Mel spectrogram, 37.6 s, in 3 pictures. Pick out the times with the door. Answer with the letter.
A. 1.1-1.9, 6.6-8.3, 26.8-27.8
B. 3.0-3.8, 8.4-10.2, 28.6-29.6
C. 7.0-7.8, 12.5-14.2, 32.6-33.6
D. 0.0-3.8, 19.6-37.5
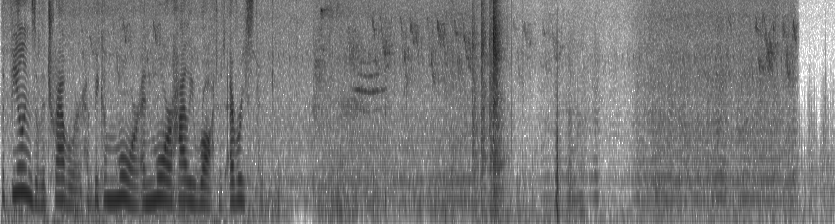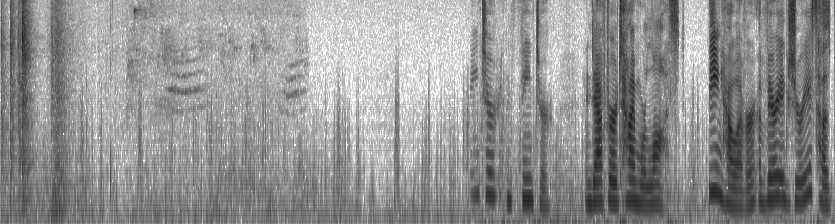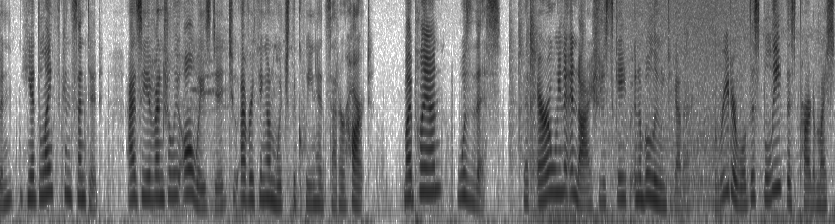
C.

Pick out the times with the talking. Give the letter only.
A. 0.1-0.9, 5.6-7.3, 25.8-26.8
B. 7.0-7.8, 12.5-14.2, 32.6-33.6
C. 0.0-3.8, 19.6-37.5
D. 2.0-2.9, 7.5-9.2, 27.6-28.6
C.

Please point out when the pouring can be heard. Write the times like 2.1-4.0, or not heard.
not heard.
